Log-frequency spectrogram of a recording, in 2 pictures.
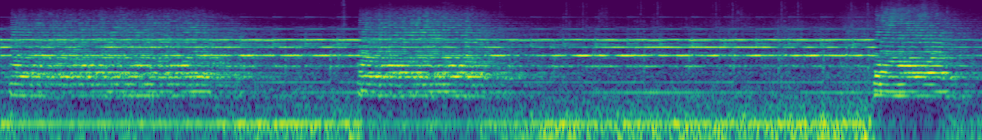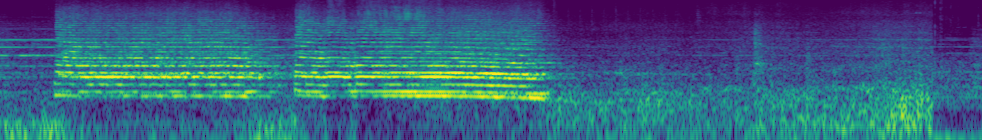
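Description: Freight locomotive's air horn, a chord of several notes, sounding a grade-crossing signal as the train approaches: long blasts, a short one about nine seconds in, then a final long one. About fifteen seconds in the horn stops and the train rolls past, the wheels of covered hopper cars clattering and rumbling on the rails.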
